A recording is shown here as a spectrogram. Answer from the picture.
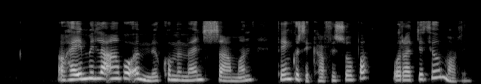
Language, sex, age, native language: Icelandic, female, 50-59, Icelandic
